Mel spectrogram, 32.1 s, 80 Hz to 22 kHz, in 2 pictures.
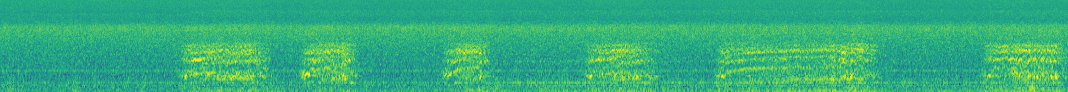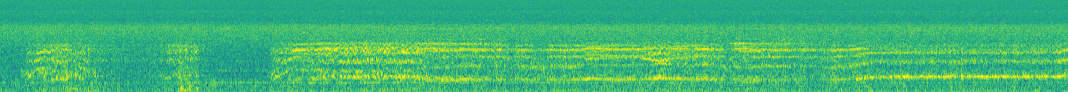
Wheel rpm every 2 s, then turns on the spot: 0, 50, 70, 40, 50, 70, 110, 50, 80, 10, 100, 160, 160, 160, 170, 200.
6-8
